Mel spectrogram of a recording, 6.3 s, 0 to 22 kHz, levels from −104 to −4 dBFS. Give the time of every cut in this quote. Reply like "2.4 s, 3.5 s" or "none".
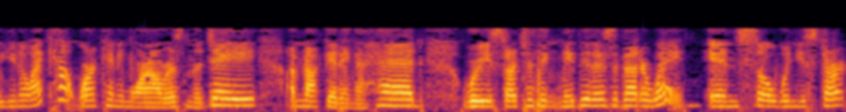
5.3 s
